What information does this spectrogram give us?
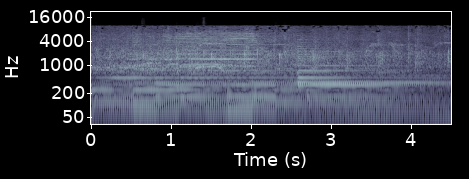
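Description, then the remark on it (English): An audience claps steadily in praise of God for a testimony, a dense, loud wash of applause, blended with sustained keyboard chords that hold and shift midway through, with no one speaking. “Come on, give God a mighty clap offering of praise if you can.”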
